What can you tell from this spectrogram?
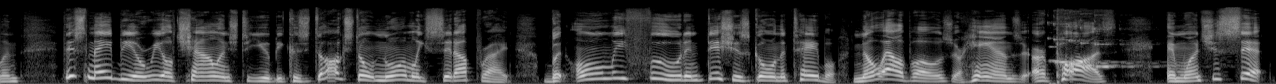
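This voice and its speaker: A woman's voice: medium pitch, big pitch swings, unhurried, dry recording. A woman voicing a fussy young boy in a cartoon who lectures and scolds about table manners. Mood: instructive. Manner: scolding, instructive. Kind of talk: cartoon voice acting.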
